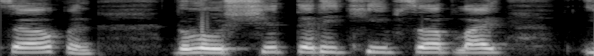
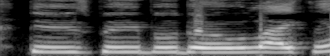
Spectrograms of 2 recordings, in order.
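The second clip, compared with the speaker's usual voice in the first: mock weepy, tearful crying voice; 3 dB louder than usual. Retelling what another person said while crying: imitating someone crying. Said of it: "he was over there crying".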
